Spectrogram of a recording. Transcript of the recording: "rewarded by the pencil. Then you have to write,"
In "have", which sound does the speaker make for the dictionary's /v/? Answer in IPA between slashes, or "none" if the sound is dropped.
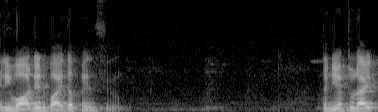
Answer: /f/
